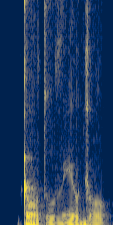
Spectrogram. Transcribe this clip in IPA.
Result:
ʈ o t̪ u ð e ʊ̯ ɡʲ o

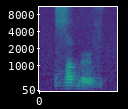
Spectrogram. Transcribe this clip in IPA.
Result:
zˤ ɪ b ə˞ v

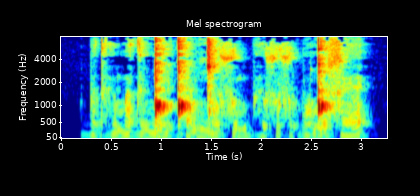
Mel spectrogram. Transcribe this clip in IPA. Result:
b ɐ dʱ ɨ m ɐ d ɨ ŋ͡ǃ ɨ ǃʰ ɛ m ŋ͡ǀ u sʷ ɨ m bʱ ɘ sʷ ɘ sʷ ɘ b ɔ ŋ͡ǃ ɘ ɬ ɛ

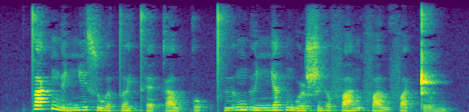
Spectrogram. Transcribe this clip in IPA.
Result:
t̪ a˦˥ k̚ ŋ ɛ˨˩˨ ɲ i˧ s u˨˩ ə̯ t̪ ə˧˥ j t̪ʰ ɛ˨˩˨ k a˨˩ w k o˨˩ p̚ t̪ʰ ɨ˧˥ ə̯ ŋ ɨ˧ ə̯ ɲ a˦˥ t̚ ŋ u˧ ə̯ ʂ i˧ ə̯ f a˧˥ ŋ f a˨˩˨ w f a˨˩ k̚ ʈ ə˨˩˨ m

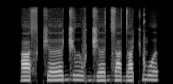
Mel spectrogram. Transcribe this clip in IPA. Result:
a s t͡ʃ ɛː d͡ʒ ɘː v d͡ʒ ɛ d͡z a d a t͡ʃ ŋʷ ɛ

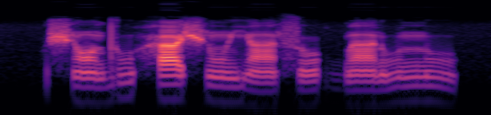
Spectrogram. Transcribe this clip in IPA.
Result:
ʃ ɔ̃˧ d u˦ h a˦ ʃ ũ˧ j ã˨ s o˨˦ ɡ͡b ã˧ ɾ u˦ n u˦˨

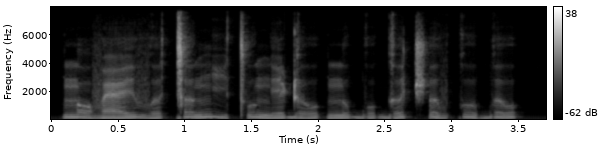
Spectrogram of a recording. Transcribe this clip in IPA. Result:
n ɔ˧˩ v æ˧˩˧ e̯ v ə˩˧ ǀ ə˦ ŋ i˥˩ tʼ ʊ˦ ŋ e˩˥ ɖ ə˧˩˧ o̯ | n ʊ˩˥ b o˩˧ ɡ ə˩˥ t͡ʃʼ ə˥˩ v k ʊ˥˩ b ə˦ o̯

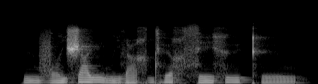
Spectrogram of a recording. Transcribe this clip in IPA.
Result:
ʉ˩ u̯ v ɔ˩˥ i̯ ʃ ɑ˥ y̯ m u˩ i̯ l ɑ˩ χ dʱ ø˥˩ χ s e˧ x ʉ˥ y̯ kʰ ø˩ u̯

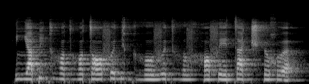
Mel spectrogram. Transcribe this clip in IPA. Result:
ʎ a ɓ i ɡʱ ɔ dʱ ɔ t ɔ f ɵ d ʏ ɡʱ o v ɵ dʱ ɤ v h ɔ f e t a t͡ʃʰ ʏ χʷ ɐ

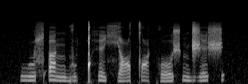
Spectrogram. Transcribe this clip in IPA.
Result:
w u ɬ ʔ a ŋ ɡ u ǃʰ e ç a tˤ o k o ʃ n d͡ʒ e ʃ

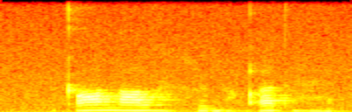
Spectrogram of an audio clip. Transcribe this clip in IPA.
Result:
kʼ ɑ n ɑ lˠ æ̤ ɬ ʉ b e̤ qʼ i tʼ æ̤

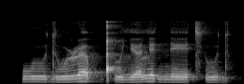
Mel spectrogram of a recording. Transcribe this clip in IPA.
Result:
w uː d uː ɭ ɐː p ǃʼ u lʲ ɐ l e d n eː t͡sʼ u d

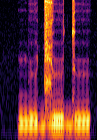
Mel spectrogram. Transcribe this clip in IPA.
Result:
m y˨ d͡ʑ yː˦ d y˧

